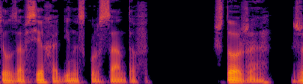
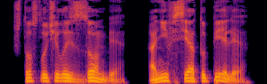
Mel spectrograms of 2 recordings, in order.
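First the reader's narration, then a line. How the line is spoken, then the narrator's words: Familiar voice shouting out. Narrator (Russian): выкрикнул знакомый голос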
